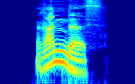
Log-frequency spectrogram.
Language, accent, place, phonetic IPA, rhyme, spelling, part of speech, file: German, Germany, Berlin, [ˈʁandəs], -andəs, Randes, noun, De-Randes.ogg
- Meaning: genitive singular of Rand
